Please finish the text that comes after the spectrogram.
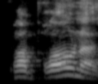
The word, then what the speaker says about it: Pamplona: know it's technically a sporting event is that pompano how do you say that so what a p yes am i saying it right claus pamplona somebody wrote yes yes i was close scott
